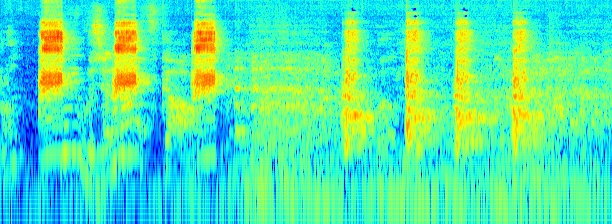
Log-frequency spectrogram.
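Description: Duck-quack ringtone played through a smartphone's speaker: a series of short quacks, three loud ones in the first two seconds, then four softer ones.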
